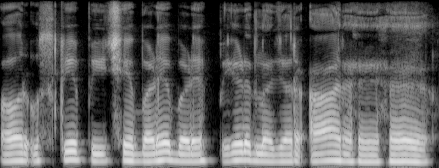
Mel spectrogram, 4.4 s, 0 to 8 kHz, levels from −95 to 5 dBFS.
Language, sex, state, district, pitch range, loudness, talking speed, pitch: Hindi, male, Jharkhand, Palamu, 125-135 Hz, -13 LUFS, 135 wpm, 130 Hz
